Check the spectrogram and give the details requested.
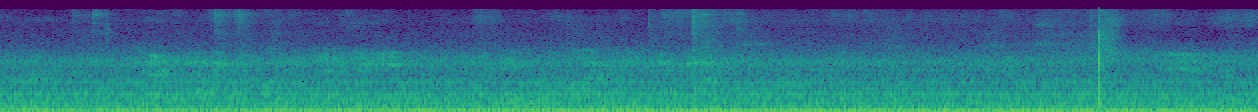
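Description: Steady low hum inside a stationary electric commuter train car, its onboard equipment running while it waits at the station, with a single sharp click about four seconds in.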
